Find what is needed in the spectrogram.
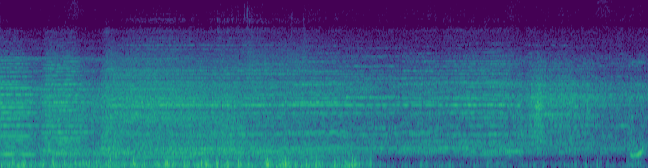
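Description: Animated film trailer soundtrack playing through a TV speaker: a held horn-like chord, then a low rumble with a series of heavy thuds as a flying pirate ship sweeps in over the rooftops.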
